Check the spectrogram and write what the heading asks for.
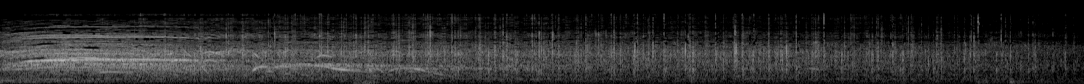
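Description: Audience applauding and cheering, with shouts and whoops in the first couple of seconds; the applause then slowly dies away.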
